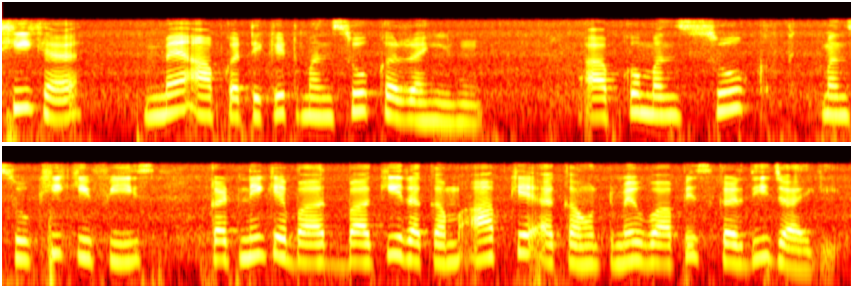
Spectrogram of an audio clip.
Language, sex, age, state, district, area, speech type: Urdu, female, 18-30, Delhi, North East Delhi, urban, spontaneous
